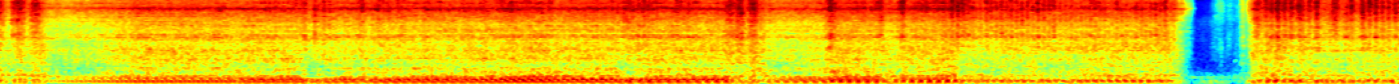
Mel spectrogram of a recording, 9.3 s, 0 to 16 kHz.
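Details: Qualcast Classic Petrol 35S cylinder mower with a cheap Chinese replacement carburettor, main jet opened up: small single-cylinder engine at steady speed with an uneven, lumpy beat and a brief stumble near the end; runs, a bit rough.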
